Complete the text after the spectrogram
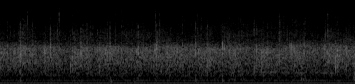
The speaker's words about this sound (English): Come on, give the Lord a clap offering of praise.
